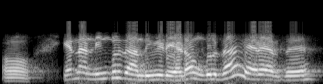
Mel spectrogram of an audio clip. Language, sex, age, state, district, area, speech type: Tamil, female, 60+, Tamil Nadu, Krishnagiri, rural, conversation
